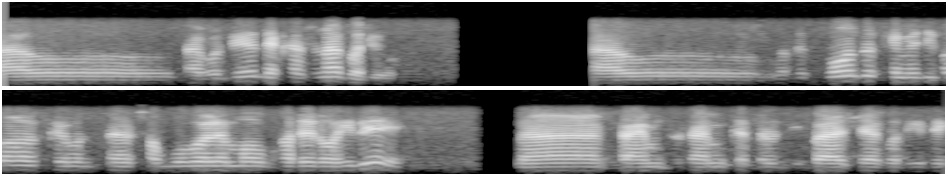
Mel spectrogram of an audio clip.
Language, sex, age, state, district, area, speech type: Odia, male, 60+, Odisha, Jajpur, rural, conversation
